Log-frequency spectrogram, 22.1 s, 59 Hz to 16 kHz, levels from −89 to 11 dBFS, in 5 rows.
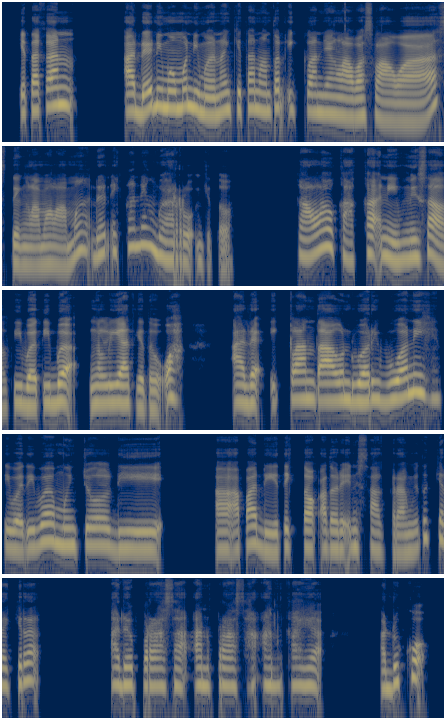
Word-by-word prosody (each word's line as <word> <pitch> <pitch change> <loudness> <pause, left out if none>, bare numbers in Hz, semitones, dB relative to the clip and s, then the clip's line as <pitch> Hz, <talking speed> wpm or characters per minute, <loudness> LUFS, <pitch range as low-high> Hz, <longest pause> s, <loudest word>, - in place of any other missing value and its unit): kita 210 +2 +1
kan 260 +2 +5 0.5
ada 205 -2 +5
di 250 - +4
momen 240 +1 +5
di 225 - +4
mana 185 +3 +2
kita 230 +1 -1
nonton 215 +2 0
iklan 205 -1 -3
yang 190 -1 -1
lawas-lawas, 145 -5 +1
yang 145 -2 -3
lama-lama 145 - -3
dan 215 +4 -3
iklan 290 +5 -3
yang 290 -6 +1
baru, 175 -4 -2
gitu. 155 - -11 0.7
Kalau 230 +7 +1
Kakak, 205 +3 -2
nih, 175 -4 +1
misal, 185 -2 +1
tiba-tiba 175 +2 +3
ngelihat, 175 +1 +2
gitu, 150 -2 -2
"Wah, 225 +6 0 0.5
ada 180 -1 +1
iklan 205 +3 0
tahun 195 +1 +6
2000-an 200 +5 +4
nih." 245 -6 +2
Tiba-tiba 175 +6 0
muncul 190 -1 -1
di, 165 -1 -1 0.6
eee, 165 0 -1
apa, 195 +4 0
di 155 -2 -2
TikTok 175 +1 -2
atau 165 0 -3
di 160 - -3
Instagram, 155 -3 -5
gitu, 255 - -5
kira-kira 240 +2 -1 0.8
ada 225 0 +1
perasaan-perasaan 220 +1 -3
kayak, 220 -1 -3 0.6
"Aduh 215 +6 0
kok, 295 +4 0
195 Hz, 135 wpm, -24 LUFS, 170-220 Hz, 0.8 s, tahun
